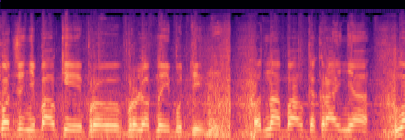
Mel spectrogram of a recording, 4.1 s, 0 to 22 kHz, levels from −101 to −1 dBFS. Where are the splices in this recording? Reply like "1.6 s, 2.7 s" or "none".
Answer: 2.3 s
